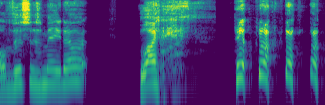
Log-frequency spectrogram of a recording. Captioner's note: laughs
